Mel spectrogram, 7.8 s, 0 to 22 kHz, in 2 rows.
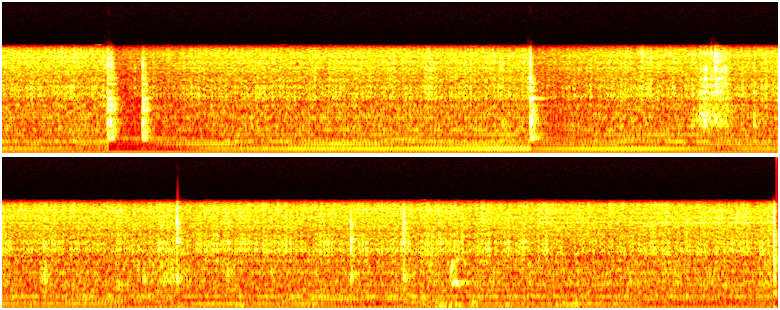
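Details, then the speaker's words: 2006 Toyota Prius inverter coolant bleeding, engine off, power button pressed twice to run the inverter pump: steady pump hum with gurgling, fizzing and small pops as trapped air bubbles out and the reservoir level drops. "You'll hear a lot of gurgling, a lot of bubbling, and um the level goes down in the reservoir."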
